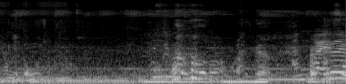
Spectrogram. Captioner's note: the devil's whisper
